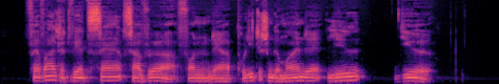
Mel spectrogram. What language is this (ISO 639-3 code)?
deu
